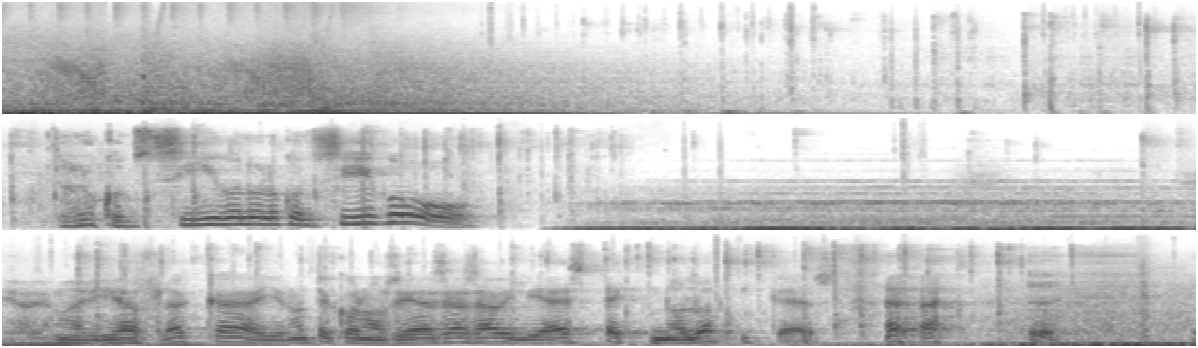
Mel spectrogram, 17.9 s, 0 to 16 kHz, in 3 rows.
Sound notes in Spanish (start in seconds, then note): 4.2 Tecleo; 12.6 Tecleo; 15.8 Ríe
